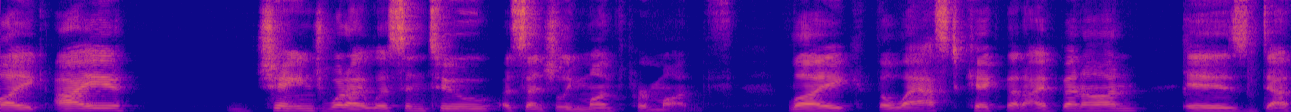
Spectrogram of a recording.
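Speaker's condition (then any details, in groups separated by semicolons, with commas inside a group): No condition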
